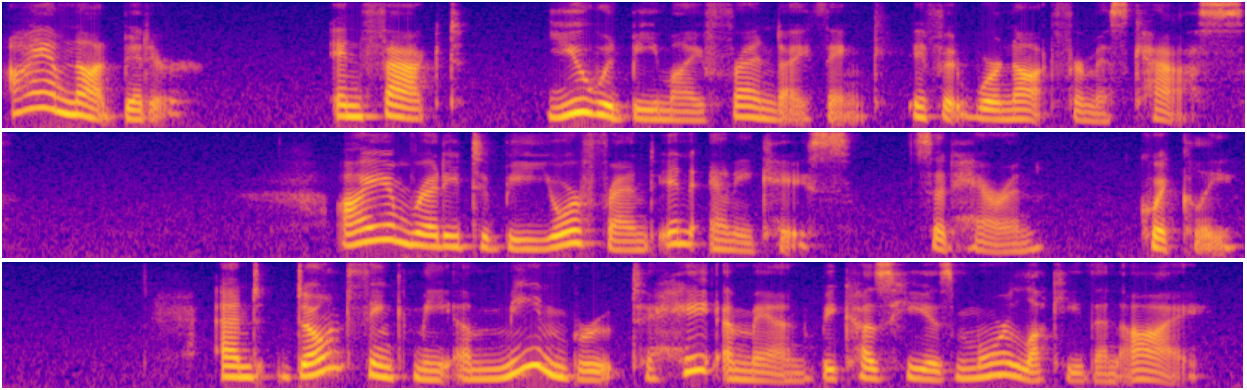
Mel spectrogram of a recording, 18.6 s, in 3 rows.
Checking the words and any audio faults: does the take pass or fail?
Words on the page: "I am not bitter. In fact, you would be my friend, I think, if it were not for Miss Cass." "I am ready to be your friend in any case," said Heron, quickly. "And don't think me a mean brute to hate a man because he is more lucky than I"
pass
